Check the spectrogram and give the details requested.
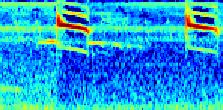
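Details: Two loud, high whistled notes from a young female white-eye, each falling quickly in pitch and lasting about a third of a second, a sound used to rouse males into singing contests; faint steady whine behind.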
